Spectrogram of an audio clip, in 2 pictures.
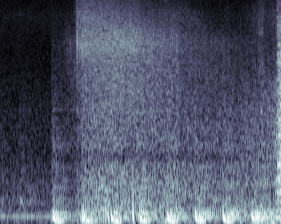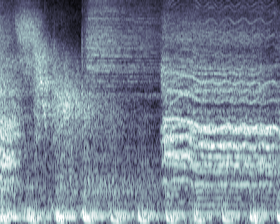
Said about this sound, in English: Okay, whoa, the lightning and the thunder means it is time for Flash Answers.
